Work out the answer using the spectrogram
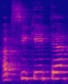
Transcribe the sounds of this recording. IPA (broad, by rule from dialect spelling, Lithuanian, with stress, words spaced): ɐpʲˈsʲiːkʲɛɪtʲɛ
